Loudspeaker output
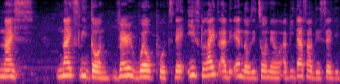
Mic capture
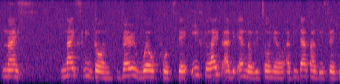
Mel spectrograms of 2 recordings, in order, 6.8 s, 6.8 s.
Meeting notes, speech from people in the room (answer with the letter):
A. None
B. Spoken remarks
A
